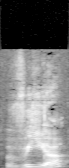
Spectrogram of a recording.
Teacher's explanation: Cuando estás pronunciando el pronombre personal nosotros, bia, lo haces con B labial, como que si fuese con V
